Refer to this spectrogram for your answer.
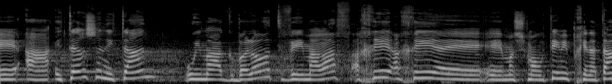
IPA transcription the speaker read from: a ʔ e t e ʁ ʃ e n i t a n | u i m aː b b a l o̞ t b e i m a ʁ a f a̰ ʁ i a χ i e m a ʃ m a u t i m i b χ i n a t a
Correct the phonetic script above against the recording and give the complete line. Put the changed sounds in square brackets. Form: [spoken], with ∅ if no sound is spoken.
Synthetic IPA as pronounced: a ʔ e t e ʁ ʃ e n i t a n | u i m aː [ɡ] b a l o̞ t [v] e i m a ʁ a f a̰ [χ] i a χ i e m a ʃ m a u t i m i [p] χ i n a t a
